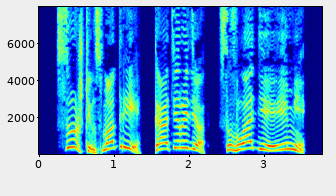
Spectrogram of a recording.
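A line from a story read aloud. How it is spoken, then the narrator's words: Shouting. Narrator (Russian): Касьян кричал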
